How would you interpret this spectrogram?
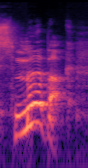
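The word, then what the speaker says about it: Smørbukk: Next up is something called smorbukk now apparently those funky o with a slash that is pronounced �er� so this is smerbuk, does that mean Norwegians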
